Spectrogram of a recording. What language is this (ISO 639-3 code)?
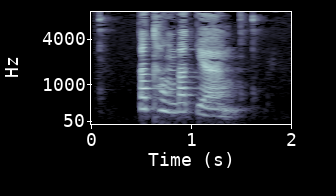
yue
